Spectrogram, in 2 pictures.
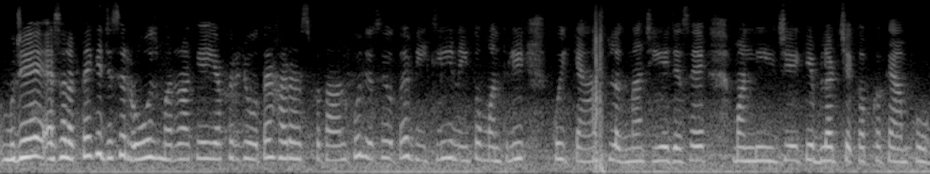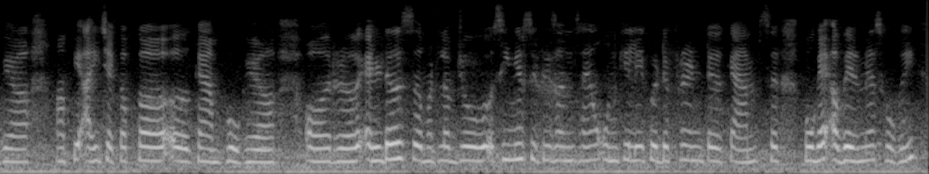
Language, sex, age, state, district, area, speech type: Urdu, female, 30-45, Delhi, North East Delhi, urban, spontaneous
